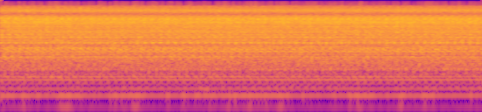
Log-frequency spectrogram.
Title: BKD cold rough idle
